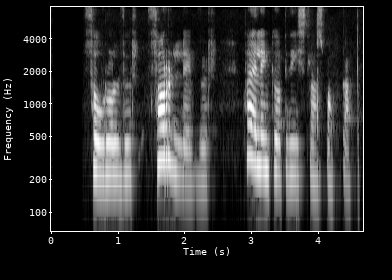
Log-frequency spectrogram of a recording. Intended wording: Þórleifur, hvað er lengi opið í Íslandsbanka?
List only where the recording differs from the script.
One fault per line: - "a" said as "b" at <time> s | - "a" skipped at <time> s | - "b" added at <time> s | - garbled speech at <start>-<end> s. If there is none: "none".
none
